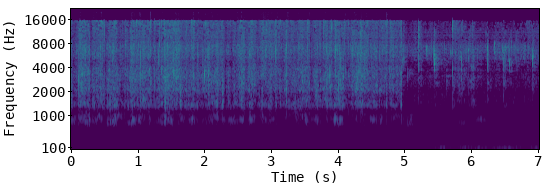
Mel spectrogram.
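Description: Garlic paste, turmeric and salt sizzling and frying in hot oil in a pan for a fish curry, a steady crackling hiss throughout with some stirring, faint and close.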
